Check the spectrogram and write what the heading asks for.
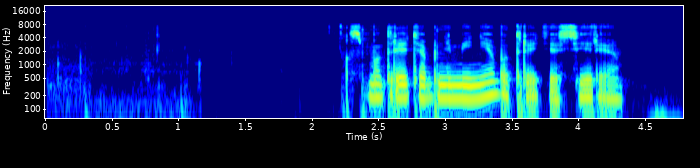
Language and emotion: Russian, neutral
